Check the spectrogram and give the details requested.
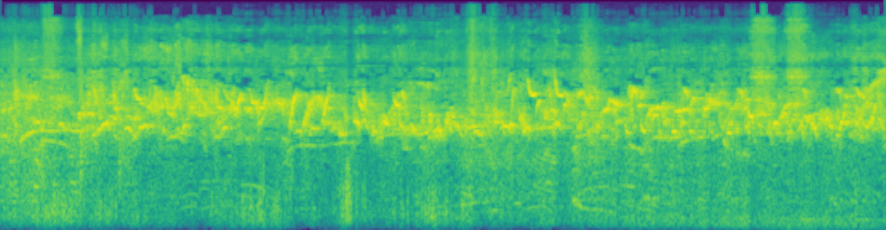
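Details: Greater green leafbird singing while crouched in a 'teler' posture, throwing out varied material: quick rising and falling whistles, twitters and clicks run together nonstop for nine seconds, with some low background noise.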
